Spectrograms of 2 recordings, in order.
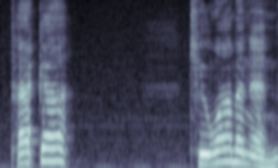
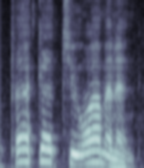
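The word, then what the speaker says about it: Pekka Tuominen: designer's name last week pekka to ominon there we go pekka to ominon sounds like a finlander because he is this is a spyderco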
